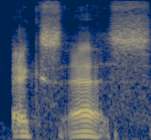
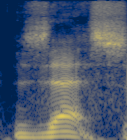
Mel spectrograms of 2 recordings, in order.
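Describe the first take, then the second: First: The name is said as two separate letters. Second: The name is said as one single syllable. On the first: The speaker calls it right. "It's actually X S" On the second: The speaker calls it wrong. "I always thought it was Zess"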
